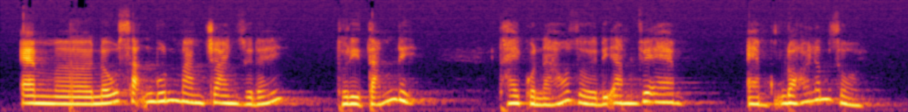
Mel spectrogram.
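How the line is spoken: Soft, gentle. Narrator (Vietnamese): Hồng nhỏ nhẹ nói

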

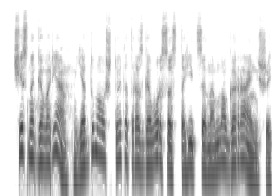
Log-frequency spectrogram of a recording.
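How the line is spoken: Quiet. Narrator (Russian): тихо начал Катана

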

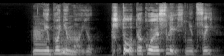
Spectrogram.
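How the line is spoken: Frowning mutter. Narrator (Russian): Нахмурившись, пробормотал высший жрец

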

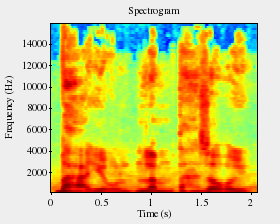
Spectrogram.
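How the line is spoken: Tearful mumbling. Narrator (Vietnamese): Diệp Bá lệ rơi đầy mặt, lắc đầu lẩm bẩm

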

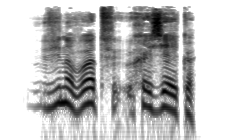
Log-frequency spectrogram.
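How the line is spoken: Cowed, fearful voice. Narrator (Russian): таким затравленным голосом сказал домовой, будто его ждала вечером порка

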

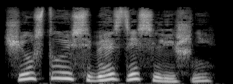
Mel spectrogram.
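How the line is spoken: Sigh. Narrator (Russian): вздохнула Магда

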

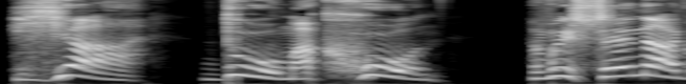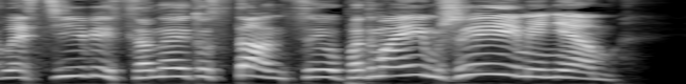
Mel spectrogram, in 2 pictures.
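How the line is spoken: Furious shout. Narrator (Russian): Яростно выкрикнул Раун

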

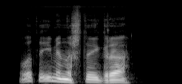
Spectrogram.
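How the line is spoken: Plain. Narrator (Russian): сказал Ральф

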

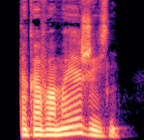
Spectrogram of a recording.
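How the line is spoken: Cold remark. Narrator (Russian): холодно заметил он

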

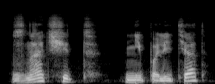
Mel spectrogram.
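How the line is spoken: Plain. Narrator (Russian): спросил Топик

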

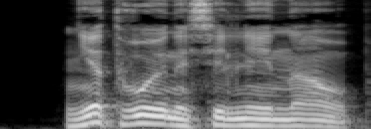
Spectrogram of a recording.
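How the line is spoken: Moaning. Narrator (Russian): простонал Нам

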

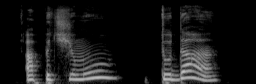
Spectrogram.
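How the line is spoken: Uncertain. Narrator (Russian): неуверенно молвила

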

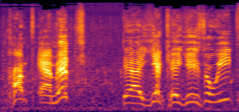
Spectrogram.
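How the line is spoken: Delighted laughing shout. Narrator (German): schrie vor Vergnügen lachend

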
